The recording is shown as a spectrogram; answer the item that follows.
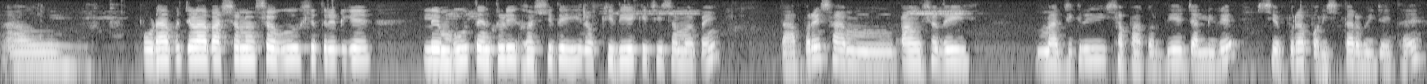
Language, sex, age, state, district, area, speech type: Odia, female, 30-45, Odisha, Cuttack, urban, spontaneous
